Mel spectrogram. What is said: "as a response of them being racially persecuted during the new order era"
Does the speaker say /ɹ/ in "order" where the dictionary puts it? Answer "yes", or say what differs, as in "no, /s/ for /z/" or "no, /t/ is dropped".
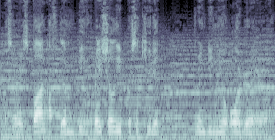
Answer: yes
